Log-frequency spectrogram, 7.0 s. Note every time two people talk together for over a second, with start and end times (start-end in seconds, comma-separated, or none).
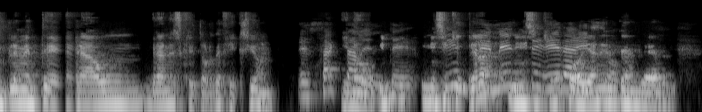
3.4-6.2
